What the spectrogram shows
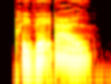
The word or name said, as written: privatejet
